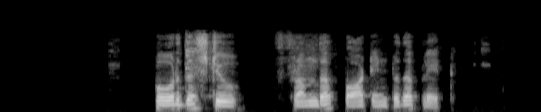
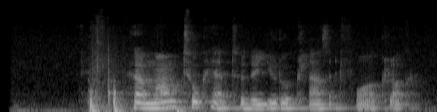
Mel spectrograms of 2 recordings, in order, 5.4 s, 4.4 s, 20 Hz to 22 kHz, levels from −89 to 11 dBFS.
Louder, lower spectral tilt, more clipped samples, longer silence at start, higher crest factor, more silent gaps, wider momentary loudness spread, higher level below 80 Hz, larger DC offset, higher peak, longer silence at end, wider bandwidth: first, -18 LUFS vs -32 LUFS; second, -4 dB/octave vs -8.5 dB/octave; neither; first, 1.55 s vs 0.15 s; about the same, 18 dB vs 18 dB; first, 2.54-2.74 s vs none; about the same, 9 LU vs 11 LU; second, -64 dBFS vs -46 dBFS; neither; first, -2 dBFS vs -14 dBFS; first, 1.05 s vs 0.2 s; second, 7.8 kHz vs 9.8 kHz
